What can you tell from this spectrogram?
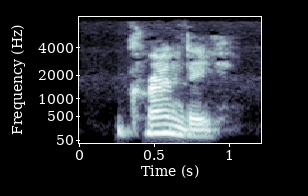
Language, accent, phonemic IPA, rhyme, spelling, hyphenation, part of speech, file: English, Southern England, /ɡɹænˈdiː/, -iː, grandee, gran‧dee, noun, LL-Q1860 (eng)-grandee.wav
- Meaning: 1. A high-ranking nobleman in Spain or Portugal 2. A person of high rank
